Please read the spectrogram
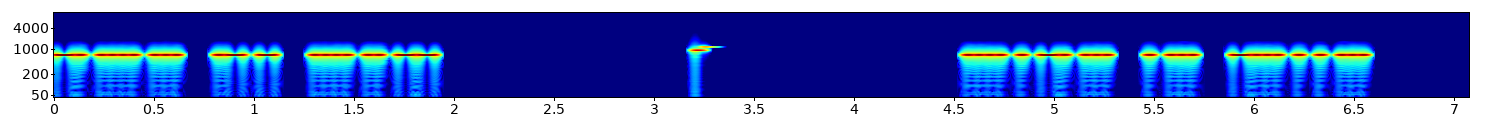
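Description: Rapid Morse code at 45 words per minute: a steady mid-pitched tone keyed into fast dits and dahs, sounding in two bursts separated by a pause broken only by one short blip.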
